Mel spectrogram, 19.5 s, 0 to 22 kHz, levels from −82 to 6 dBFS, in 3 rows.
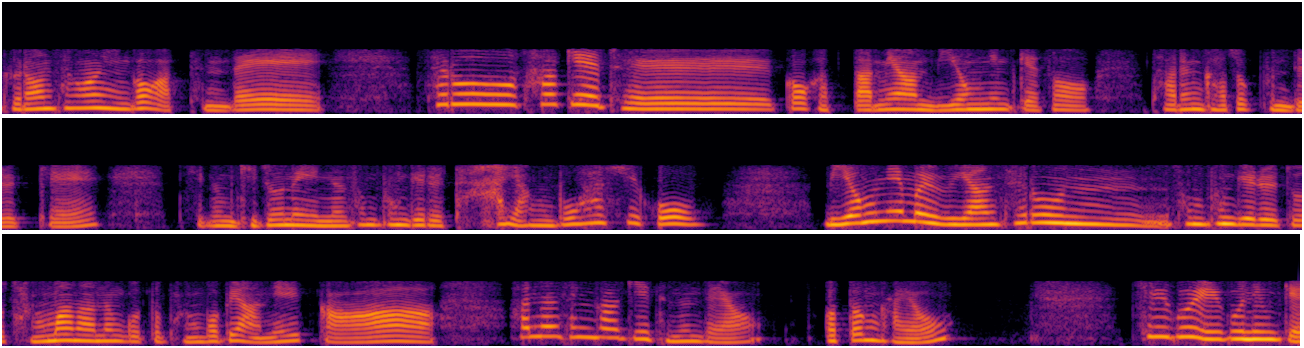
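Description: No technical faults are audible anywhere in this speech.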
